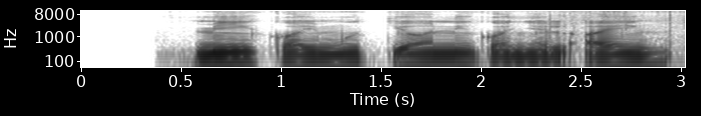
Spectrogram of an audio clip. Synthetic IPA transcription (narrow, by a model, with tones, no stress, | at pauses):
mi˦kɔ˨jmu˦t̪̚jɔ˦ni˦ɡɔ˨ɲe˨lɔ̰˨˦ɪ˦ŋ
